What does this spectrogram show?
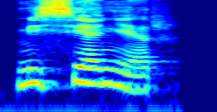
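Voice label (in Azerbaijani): "missioner", Azerbaijani; Orfoqrafiya Lüğəti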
